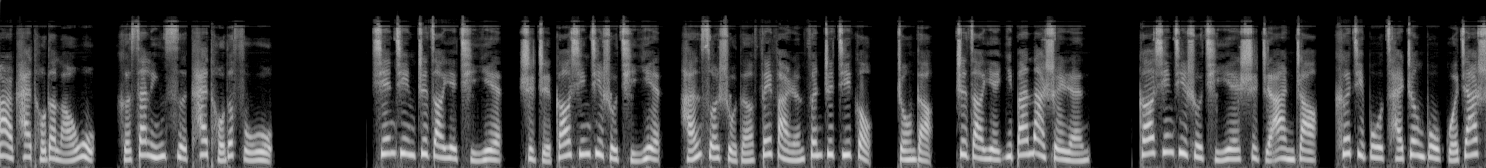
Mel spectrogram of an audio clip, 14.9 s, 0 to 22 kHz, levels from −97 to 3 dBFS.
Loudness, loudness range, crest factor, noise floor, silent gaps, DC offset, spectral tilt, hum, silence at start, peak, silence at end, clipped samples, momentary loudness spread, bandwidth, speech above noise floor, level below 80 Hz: -20 LUFS; 2 LU; 14 dB; under -90 dBFS; 2.83-3.62 s, 10.98-11.29 s; under 0.1%; -4 dB/octave; none; 0 s; -6 dBFS; 0 s; under 0.1%; 4 LU; 14 kHz; over 70 dB; -60 dBFS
